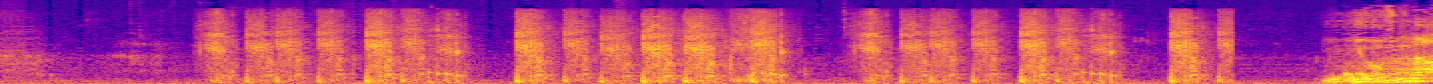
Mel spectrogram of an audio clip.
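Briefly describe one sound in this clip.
A man blows on a hot spoonful.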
